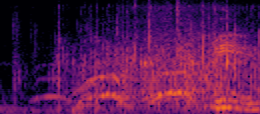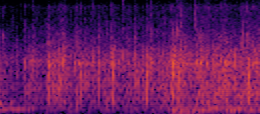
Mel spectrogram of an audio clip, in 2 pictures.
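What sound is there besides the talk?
audience applause for Donnie Yen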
